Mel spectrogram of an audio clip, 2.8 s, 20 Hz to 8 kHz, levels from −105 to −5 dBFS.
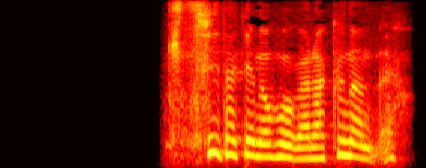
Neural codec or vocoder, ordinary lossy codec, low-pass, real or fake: none; none; none; real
